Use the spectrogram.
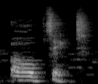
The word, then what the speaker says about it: object: Here with the two syllables, noun, stress the first syllable. Parents. Robot, butler, object.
